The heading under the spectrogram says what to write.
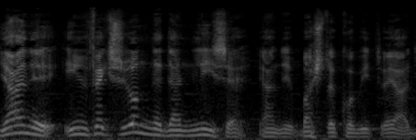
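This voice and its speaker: Very wide pitch swings from a man at a medium pitch, bright and sharp in tone, against a quiet background. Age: 60s. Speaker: professor of medicine. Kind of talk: radio interview. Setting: radio studio.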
